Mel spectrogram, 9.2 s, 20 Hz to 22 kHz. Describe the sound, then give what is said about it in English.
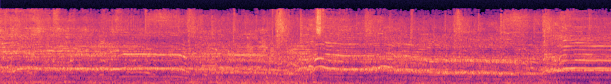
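A large crowd of Knicks basketball fans stands outdoors in the street on 7th Avenue, screaming and cheering in a continuous loud roar of many voices, with whoops and shouts rising and falling throughout. “This is Knicks fans. They're just standing out in the street screaming.”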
